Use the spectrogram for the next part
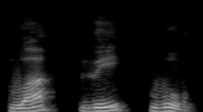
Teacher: وا دونوں ہونٹوں کی گولائی سے ادا ہوتا ہے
